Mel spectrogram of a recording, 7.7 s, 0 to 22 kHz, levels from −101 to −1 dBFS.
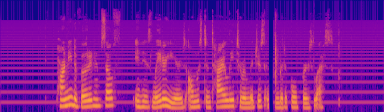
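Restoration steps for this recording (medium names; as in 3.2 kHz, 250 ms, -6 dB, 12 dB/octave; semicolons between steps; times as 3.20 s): de-click; de-hum 362 Hz, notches 28; room tone fill 5.37–5.45 s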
